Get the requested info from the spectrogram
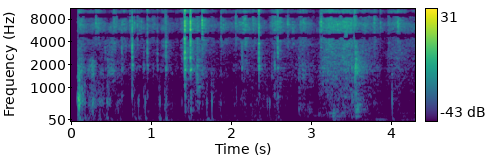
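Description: A French bulldog puppy's claws clicking and tapping on a hard floor, in irregular light clicks as it scrambles about.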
